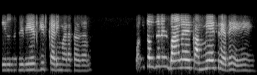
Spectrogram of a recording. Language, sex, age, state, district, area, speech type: Kannada, female, 18-30, Karnataka, Gulbarga, rural, conversation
